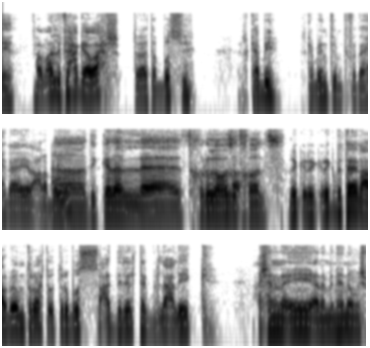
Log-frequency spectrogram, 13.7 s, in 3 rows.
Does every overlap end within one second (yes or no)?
yes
